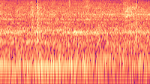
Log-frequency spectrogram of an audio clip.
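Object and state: Nothing is struck.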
